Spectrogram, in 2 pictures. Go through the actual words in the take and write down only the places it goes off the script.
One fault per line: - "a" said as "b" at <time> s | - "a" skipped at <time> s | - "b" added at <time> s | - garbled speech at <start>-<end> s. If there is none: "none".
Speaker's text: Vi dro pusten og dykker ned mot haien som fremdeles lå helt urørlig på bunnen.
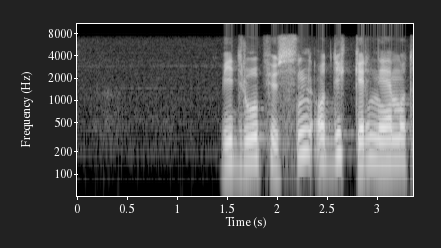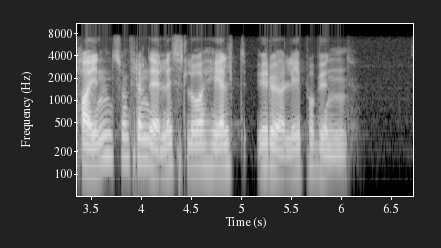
none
